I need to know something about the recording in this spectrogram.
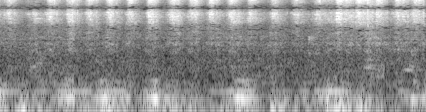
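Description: Near silence: faint low room tone.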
